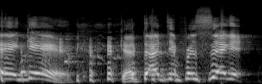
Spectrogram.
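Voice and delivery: terrible hybrid Boston accent, pitched very high. Speaker tries a Boston accent of a non-native English speaker: bad Boston accent. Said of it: "I just gave a Boston accent of a guy that's English is a second language".

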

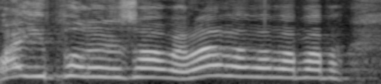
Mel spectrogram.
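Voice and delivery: very high-pitched, loud hollering woman's voice. Retelling how a woman in the car yelled at a cop: imitating a woman yelling. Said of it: "starts yelling at the cop".

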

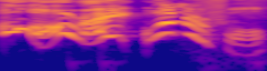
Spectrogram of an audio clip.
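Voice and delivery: very high, keen, eager cartoon-character voice. Asked what Phantom's voice sounds like, the speaker demonstrates: eager Goofy-like voice. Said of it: "like kind of Goofy's voice".

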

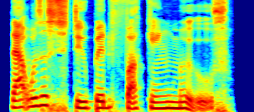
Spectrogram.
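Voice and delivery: put-on menacing tone. Recapping a scene where a man speaks as the others reach the elevator, mock-menacing. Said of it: "menacingly says".

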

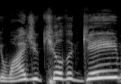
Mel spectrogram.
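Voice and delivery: high, loud screaming yell. Retelling confronting a kid who ended the game early: retelling own screaming. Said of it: "I'm screaming at him".

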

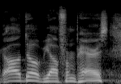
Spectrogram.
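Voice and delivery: ordinary talk, nothing marked

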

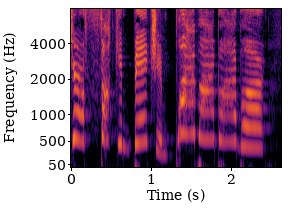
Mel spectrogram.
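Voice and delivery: very high-pitched, shrieking, insulting scream. Retelling a screaming fight heard by a driver: imitating a screamed insult. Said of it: "back and forth being like".

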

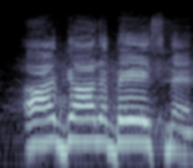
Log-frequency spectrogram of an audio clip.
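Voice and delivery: very loud, slow, full-conviction delivery. Leading a congregation in a loud confession: saying it loudly with conviction. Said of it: "say it loudly".

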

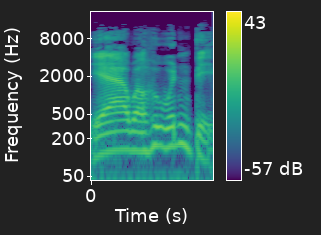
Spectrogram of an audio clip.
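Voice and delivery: chuckling, laughing, easy tone. Babs answers the narrator, with a laugh. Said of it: "said Babs with a laugh".

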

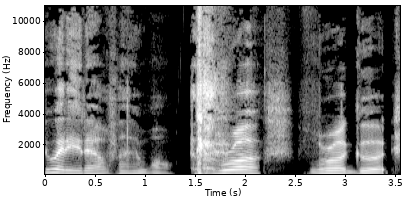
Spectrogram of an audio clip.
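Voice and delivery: slow, hoarse, worn-out, voiceless croak. Quoting a man in commercials who had lost his voice, imitating a man with no voice left. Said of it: "he had no voice left".

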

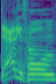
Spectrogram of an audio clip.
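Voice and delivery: big, loud, booming delivery. Playing a character who comes in big and loud: big and loud. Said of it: "come in big and loud and just be like".

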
